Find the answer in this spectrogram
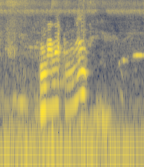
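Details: Parrot giving two brief, rich, speech-like harmonic phrases, each under half a second, with a faint thin whistle afterwards over low background hum.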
